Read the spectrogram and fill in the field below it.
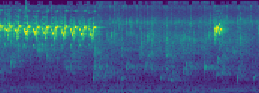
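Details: An olive-backed sunbird (sogok ontong) rattles out a short, loud chatter of about ten rapid, sharp, high notes over a second, the harsh call used to tutor contest birds, followed by quiet twitters and one more high chip.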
